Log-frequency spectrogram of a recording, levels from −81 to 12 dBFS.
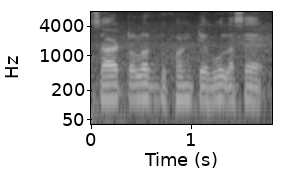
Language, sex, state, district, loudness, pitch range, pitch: Assamese, male, Assam, Hailakandi, -19 LUFS, 120-130 Hz, 125 Hz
